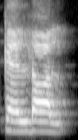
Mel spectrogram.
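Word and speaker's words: Kjeldahl: पहला क्या है, एक का नाम है ड्यूमास मेथड, दूसरा है जल्डाल मेथड, हिंदी में बोलते हैं कैल्डाल, जे को साइलेंट बोल देते हैं।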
